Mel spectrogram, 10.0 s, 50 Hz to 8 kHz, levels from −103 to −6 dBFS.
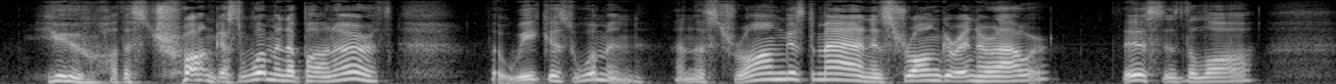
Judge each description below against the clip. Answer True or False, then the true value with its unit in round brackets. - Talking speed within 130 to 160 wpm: True (145 wpm)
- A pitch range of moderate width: False (5.7 semitones)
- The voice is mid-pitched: True (175 Hz)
